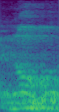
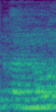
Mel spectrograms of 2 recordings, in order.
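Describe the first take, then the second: First: No k sound is heard at the start. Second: A k sound is pronounced at the start. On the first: The speaker calls it right. "क्या बोलेंगे" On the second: The speaker calls it wrong. "कनो ना बोल के"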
